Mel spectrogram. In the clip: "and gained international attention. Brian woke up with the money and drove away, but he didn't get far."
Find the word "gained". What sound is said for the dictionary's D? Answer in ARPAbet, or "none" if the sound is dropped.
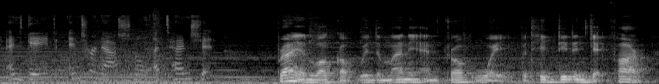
D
